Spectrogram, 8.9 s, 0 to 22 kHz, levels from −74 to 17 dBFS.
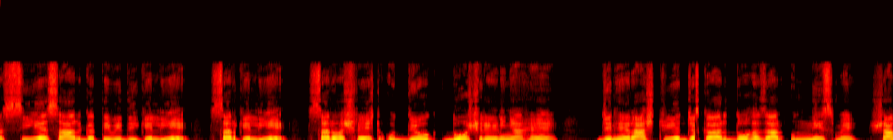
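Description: The whole clip of speech sounds dull and granular, with nothing above 12.2 kHz, likely from MP2 compression at a rate near 64 kbps starving upper sub-bands. At 2.34 s and 6.94 s a CD skip mutes the playback, briefly and then for about 15 ms, heard as a tick before the speech resumes from another point.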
